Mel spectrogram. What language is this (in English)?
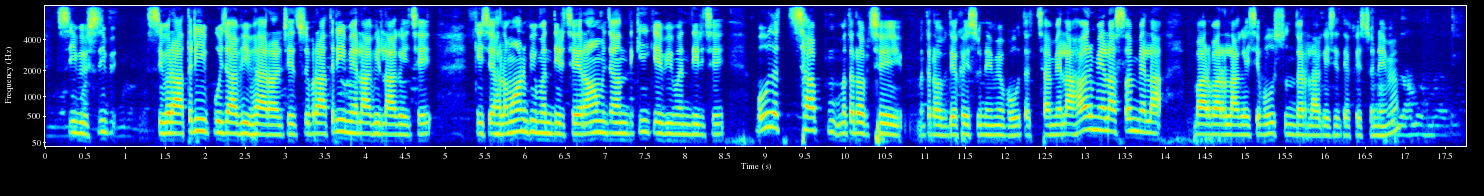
Maithili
